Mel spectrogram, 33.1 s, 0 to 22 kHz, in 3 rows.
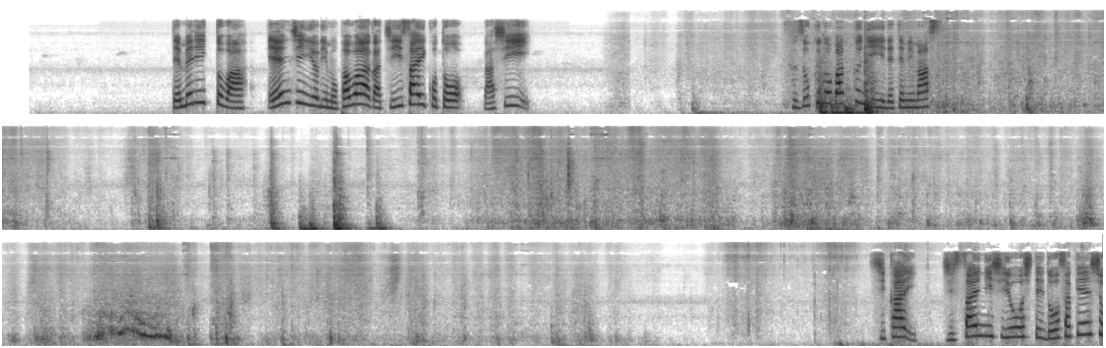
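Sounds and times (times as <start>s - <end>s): bag rustling: 6.9s - 13.0s, 15.2s - 31.0s
handling knocks: 8.0s - 10.8s.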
